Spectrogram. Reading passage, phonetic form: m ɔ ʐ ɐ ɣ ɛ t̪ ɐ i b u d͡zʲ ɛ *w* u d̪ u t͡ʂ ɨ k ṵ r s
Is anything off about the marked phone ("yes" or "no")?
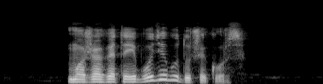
yes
